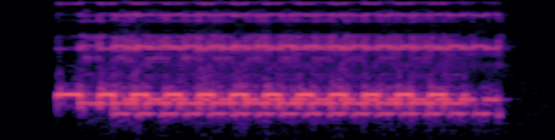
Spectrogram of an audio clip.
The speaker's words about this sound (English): whoops, my phone is ringing.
